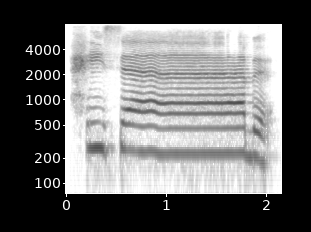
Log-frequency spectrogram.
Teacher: Hi for kasra give e sound. Sab temporary sukoon turn this 2 counts long vowel into 4. Hisab ba will get qalqala.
